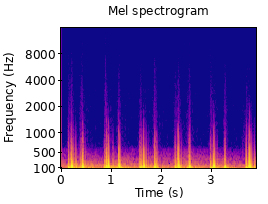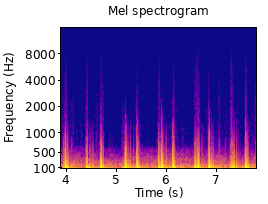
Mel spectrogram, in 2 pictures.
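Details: Steady, deep paired thumps at about 80 beats a minute from a medically fit adult, recorded with multiple precision contact microphones, which cause occasional double-click artifacts; a normal heartbeat.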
